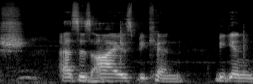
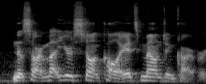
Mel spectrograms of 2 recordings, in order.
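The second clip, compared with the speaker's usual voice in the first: normal talking voice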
